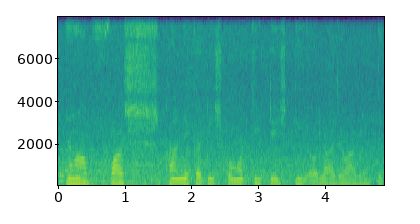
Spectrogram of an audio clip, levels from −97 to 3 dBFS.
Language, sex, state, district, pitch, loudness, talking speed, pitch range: Hindi, female, Chhattisgarh, Raipur, 200 Hz, -16 LUFS, 120 wpm, 185-210 Hz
